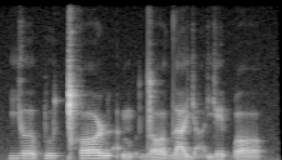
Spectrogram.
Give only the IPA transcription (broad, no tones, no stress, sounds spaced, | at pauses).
j ɤ p u ǀʰ ɔ ɳ a̰ m o̰ d ɔ d̪ a j a̰ j e ɓ ɔ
